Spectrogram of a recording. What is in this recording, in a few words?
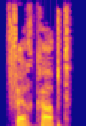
"verkappt", German; adjectives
